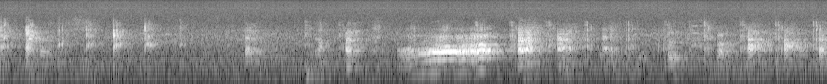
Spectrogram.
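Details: Seals quarrelling in Zoo Augsburg, Bavaria, Germany, roaring and screaming at each other. Short harsh barks come in an irregular string, with a louder, longer drawn-out cry near the middle, then more clipped barks.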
